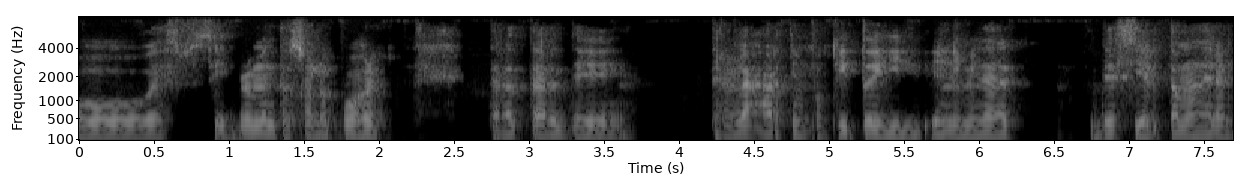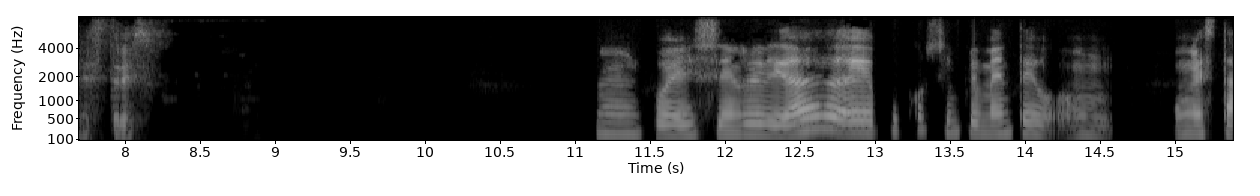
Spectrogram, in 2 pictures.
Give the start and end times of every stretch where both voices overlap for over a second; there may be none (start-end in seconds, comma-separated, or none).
none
